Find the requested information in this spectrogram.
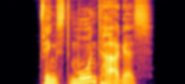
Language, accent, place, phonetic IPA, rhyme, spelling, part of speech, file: German, Germany, Berlin, [ˈp͡fɪŋstˈmoːntaːɡəs], -oːntaːɡəs, Pfingstmontages, noun, De-Pfingstmontages.ogg
- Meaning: genitive singular of Pfingstmontag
